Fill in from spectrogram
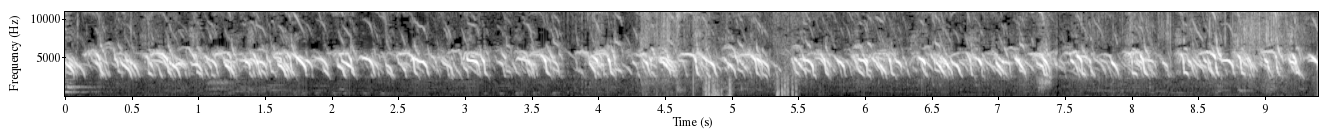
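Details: Baby chicks at their drinking water keep up a nonstop chorus of high, overlapping cheeps, interrupted midway by two loud clattering knocks.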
